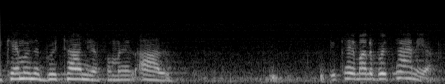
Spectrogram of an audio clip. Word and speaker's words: El Al: Number two, the El Al, is that the way you pronounce it? Yes, El Al yes.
